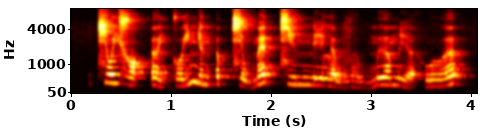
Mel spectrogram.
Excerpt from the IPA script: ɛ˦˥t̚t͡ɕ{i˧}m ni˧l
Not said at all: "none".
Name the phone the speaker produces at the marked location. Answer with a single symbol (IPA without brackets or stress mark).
i˧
